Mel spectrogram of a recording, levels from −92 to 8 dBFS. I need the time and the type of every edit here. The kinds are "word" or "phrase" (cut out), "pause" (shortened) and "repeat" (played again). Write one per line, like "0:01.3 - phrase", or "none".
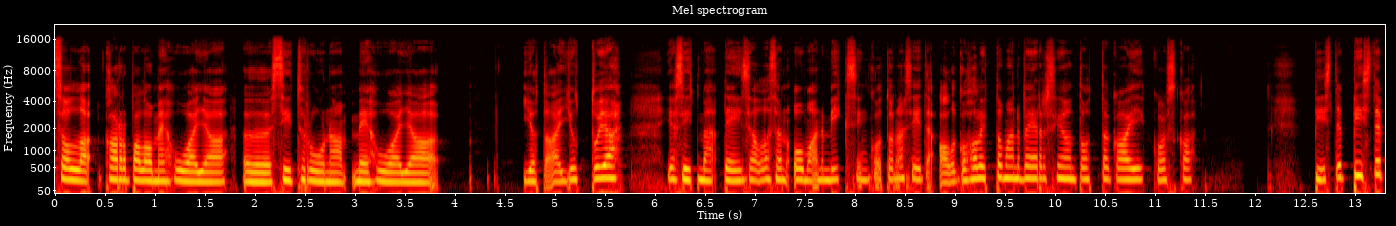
0:01.8 - pause
0:06.7 - pause

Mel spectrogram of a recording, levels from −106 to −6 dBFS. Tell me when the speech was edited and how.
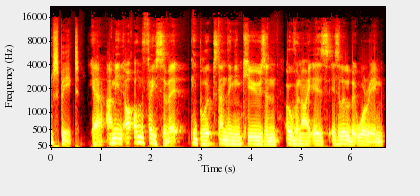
none

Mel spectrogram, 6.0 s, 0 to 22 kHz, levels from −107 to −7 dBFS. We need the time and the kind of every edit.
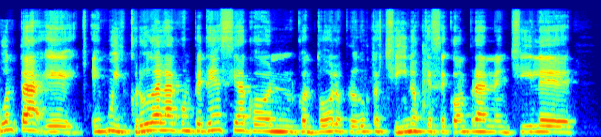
none

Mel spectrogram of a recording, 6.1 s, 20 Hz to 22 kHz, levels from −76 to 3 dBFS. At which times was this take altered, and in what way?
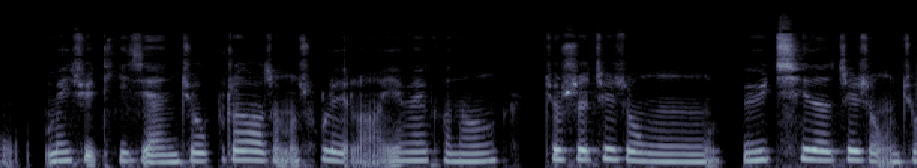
0:03.4 - pause
0:04.8 - pause

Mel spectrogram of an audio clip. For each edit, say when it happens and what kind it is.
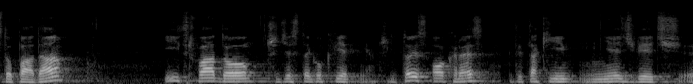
0:05.0 - pause

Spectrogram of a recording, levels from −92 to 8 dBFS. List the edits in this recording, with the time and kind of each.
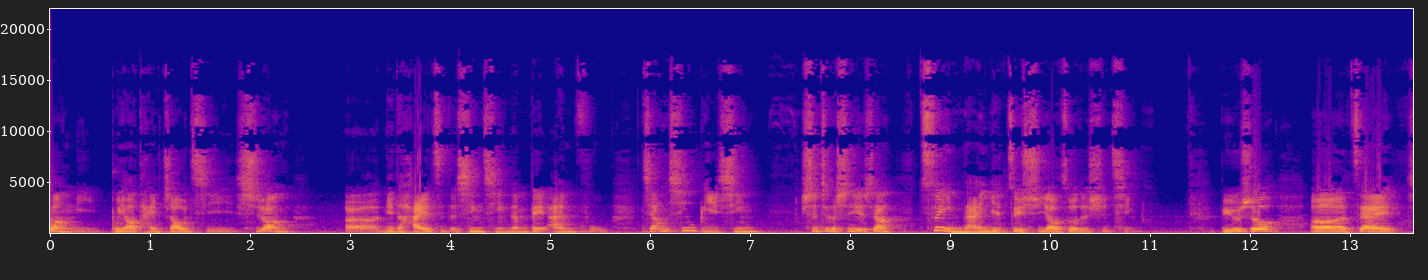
none

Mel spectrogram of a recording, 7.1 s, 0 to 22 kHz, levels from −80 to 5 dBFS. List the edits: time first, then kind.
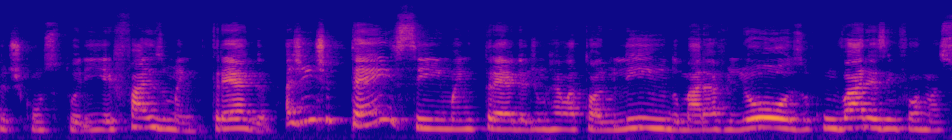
0:02.1 - pause

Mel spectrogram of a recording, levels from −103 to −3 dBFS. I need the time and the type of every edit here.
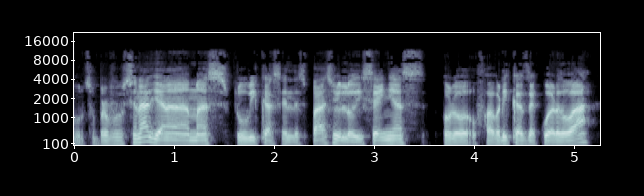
0:01.6 - word
0:02.1 - word

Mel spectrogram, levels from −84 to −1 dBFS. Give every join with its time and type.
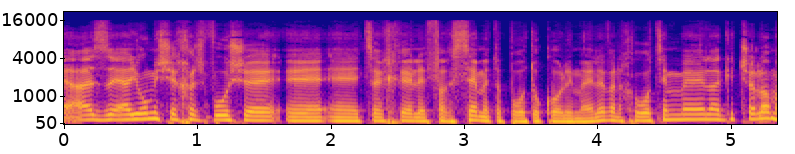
none

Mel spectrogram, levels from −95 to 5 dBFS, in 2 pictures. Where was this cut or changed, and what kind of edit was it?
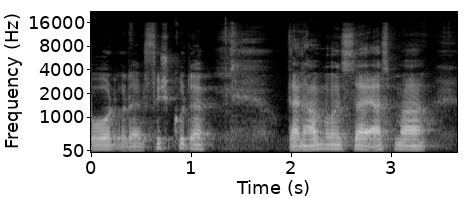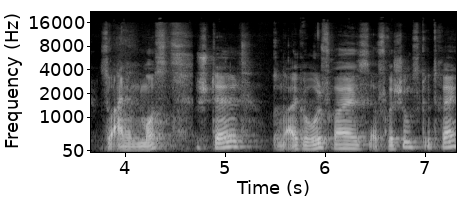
none

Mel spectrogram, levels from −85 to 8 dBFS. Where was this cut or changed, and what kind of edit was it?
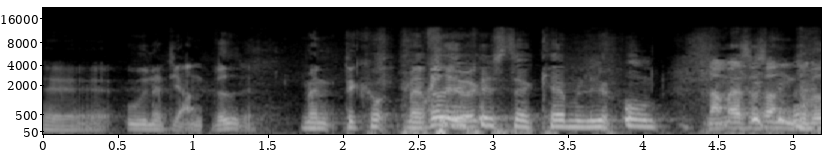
0:01.0 - word
0:02.0 - word
0:02.5 - word

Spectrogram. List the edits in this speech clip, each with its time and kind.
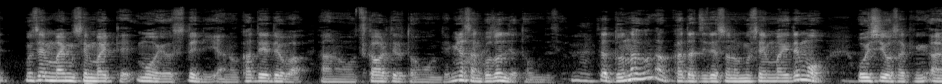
0:03.1 - pause

